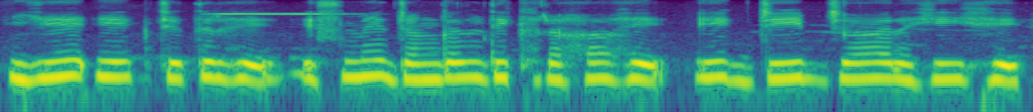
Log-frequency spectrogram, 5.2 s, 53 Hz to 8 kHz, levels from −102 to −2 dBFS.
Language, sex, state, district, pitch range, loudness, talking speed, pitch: Hindi, female, Madhya Pradesh, Bhopal, 230-250 Hz, -14 LUFS, 175 wpm, 240 Hz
